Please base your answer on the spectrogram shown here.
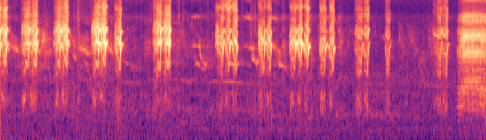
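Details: Chestnut-tailed starling chicks begging while a parent feeds them worms at the nest; loud, harsh, high-pitched rasping notes repeat in quick uneven series, ending in a longer noisy burst.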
